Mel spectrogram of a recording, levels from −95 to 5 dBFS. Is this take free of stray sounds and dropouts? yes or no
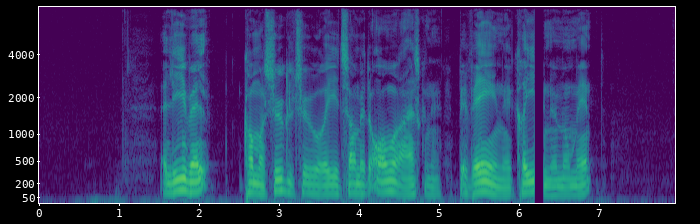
no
